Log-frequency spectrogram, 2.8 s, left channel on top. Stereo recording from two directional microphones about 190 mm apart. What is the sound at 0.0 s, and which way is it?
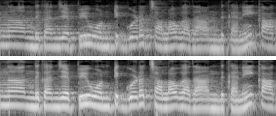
Speech, 35° right (ahead or behind).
